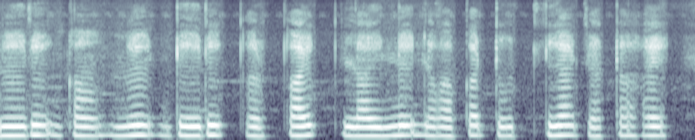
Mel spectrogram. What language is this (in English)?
Hindi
